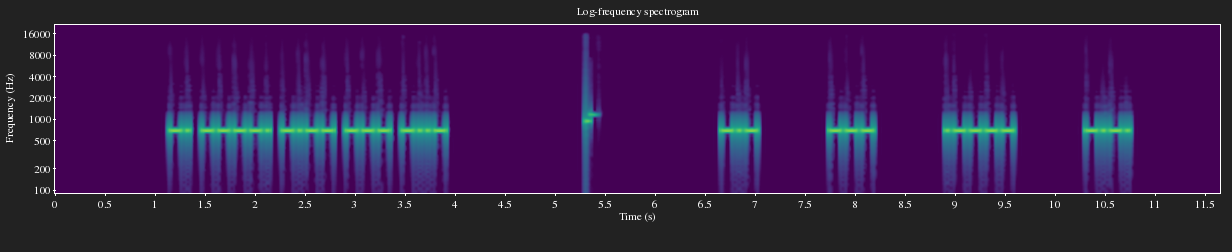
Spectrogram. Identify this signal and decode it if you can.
Morse code, heard as a keyed tone, about 30 wpm, spaced as for 17 wpm, 700 Hz. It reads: N9YOX KO1C
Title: USA Call Signs - 6x Character Spacing - 30wpm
